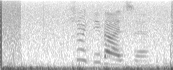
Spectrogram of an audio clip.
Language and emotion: Russian, positive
